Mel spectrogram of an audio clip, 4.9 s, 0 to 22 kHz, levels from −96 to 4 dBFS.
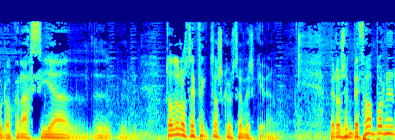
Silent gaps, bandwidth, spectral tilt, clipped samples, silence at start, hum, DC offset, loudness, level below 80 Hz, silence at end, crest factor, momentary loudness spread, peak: none; 11.5 kHz; -6.5 dB/octave; under 0.1%; 0 s; none; under 0.1%; -21 LUFS; -30 dBFS; 0 s; 16 dB; 18 LU; -4 dBFS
